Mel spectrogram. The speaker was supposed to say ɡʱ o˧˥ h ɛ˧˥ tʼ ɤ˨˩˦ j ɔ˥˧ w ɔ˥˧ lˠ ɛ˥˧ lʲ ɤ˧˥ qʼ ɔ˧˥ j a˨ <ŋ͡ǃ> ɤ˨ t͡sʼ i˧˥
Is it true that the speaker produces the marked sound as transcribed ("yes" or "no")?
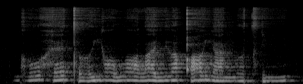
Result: no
